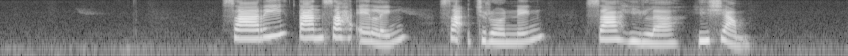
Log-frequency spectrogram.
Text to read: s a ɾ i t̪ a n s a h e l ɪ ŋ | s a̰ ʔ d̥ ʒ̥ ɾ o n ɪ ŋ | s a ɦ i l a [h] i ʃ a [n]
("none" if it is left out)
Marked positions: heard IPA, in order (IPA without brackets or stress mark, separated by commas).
h, m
